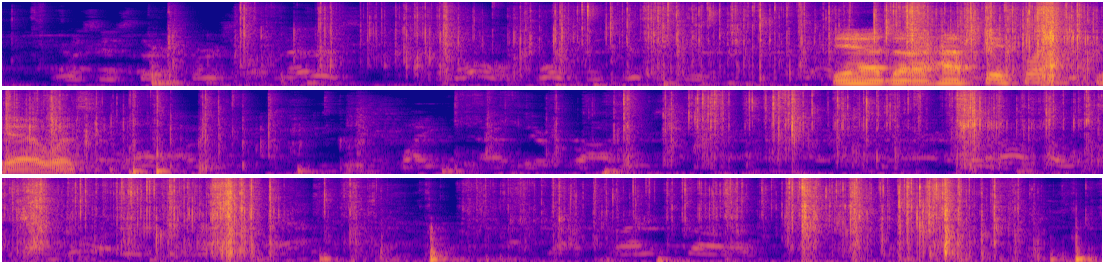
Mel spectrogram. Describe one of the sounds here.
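Foil card wrappers crinkle and tear as they are opened.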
